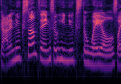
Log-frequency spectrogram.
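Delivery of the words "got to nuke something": ordinary talk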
